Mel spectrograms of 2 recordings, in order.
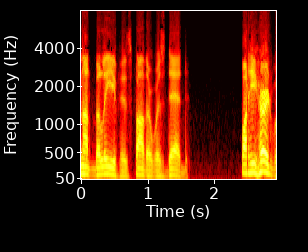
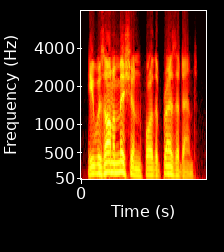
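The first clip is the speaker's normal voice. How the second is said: ordinary delivery, nothing marked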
